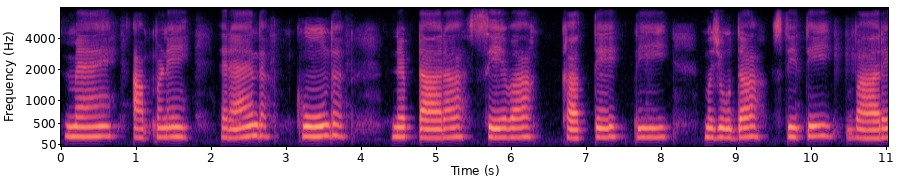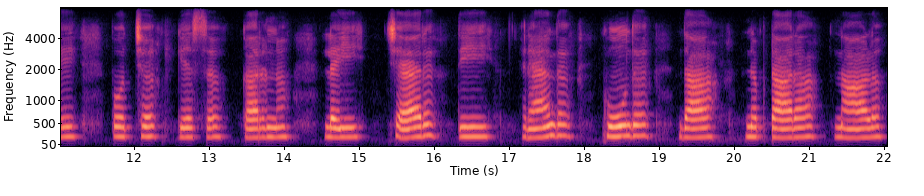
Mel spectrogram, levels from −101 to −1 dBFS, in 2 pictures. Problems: none marked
